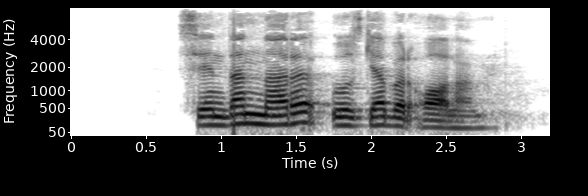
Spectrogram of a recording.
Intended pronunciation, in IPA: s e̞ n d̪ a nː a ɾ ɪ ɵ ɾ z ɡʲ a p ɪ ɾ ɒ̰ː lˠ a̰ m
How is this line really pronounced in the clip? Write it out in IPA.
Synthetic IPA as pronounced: s e̞ n d̪ a nː a ɾ ɪ ɵ z ɡʲ a b ɪ ɾ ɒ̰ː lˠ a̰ m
